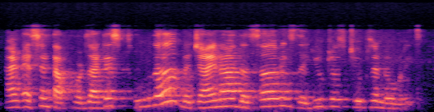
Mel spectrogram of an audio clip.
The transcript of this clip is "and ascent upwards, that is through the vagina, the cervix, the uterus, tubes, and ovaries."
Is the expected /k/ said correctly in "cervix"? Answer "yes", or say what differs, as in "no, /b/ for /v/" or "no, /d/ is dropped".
no, /k/ is dropped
